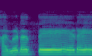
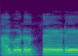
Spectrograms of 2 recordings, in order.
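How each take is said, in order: Both takes have the same delivery.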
